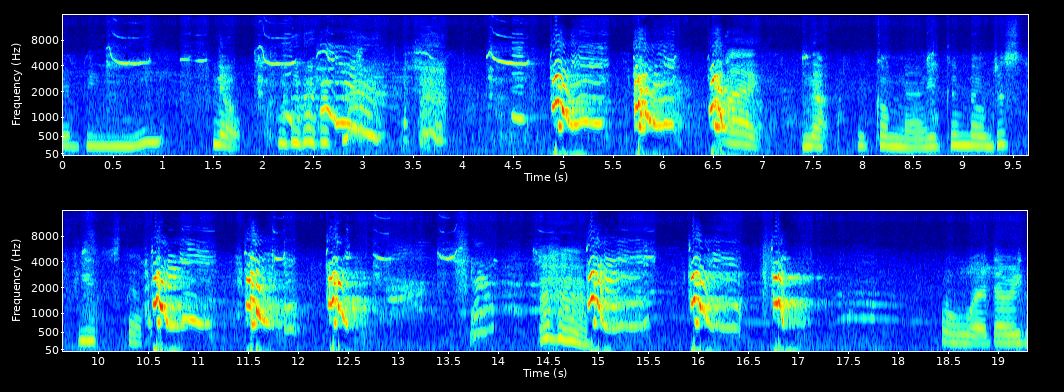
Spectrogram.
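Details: A Saint Bernard pup of two months, afraid of the stairs, whimpers without stopping: short rising-and-falling whines and yips come roughly once a second, mixed with snuffles, while a person keeps urging it to come.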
